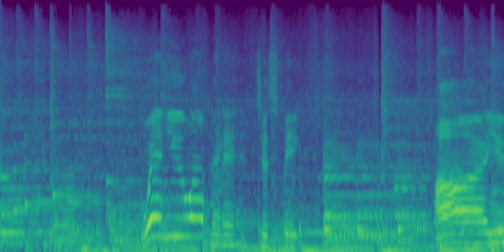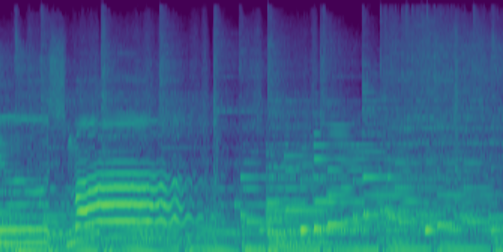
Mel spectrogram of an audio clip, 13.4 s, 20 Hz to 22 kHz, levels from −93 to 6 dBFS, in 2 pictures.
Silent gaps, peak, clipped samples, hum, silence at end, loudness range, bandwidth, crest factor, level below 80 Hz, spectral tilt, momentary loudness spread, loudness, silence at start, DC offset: none; -4 dBFS; under 0.1%; none; 0 s; 6 LU; 19 kHz; 18 dB; -32 dBFS; -6.5 dB/octave; 11 LU; -23 LUFS; 0 s; under 0.1%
